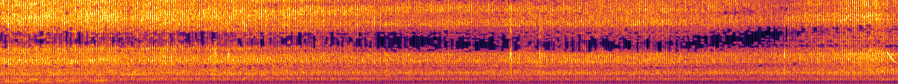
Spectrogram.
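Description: A tractor engine hums steadily close by.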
